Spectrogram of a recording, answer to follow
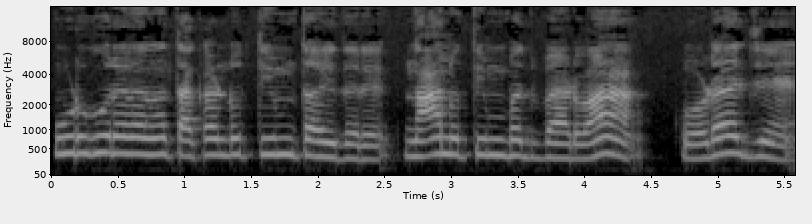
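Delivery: put-on drawn-out, pleading child's whine; wheedling little grandchild; whining child. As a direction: beg grandma slowly, stretching out the words. Grandchild begs grandmother for money.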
